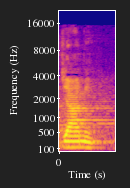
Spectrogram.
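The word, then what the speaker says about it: cami: but it is called it is it is pronounced pronounced as jami so the masjid of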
